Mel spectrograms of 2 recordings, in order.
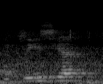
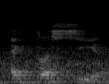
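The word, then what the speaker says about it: ἐκκλησία: in any case elesia Ecclesia eklesia that's classical Greek pronunciation it is a calling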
